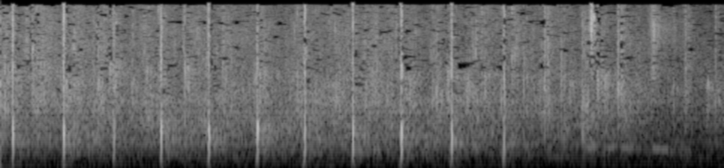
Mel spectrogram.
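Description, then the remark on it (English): A theatre audience at a stage show of Scrooge applauds the pit band, volunteers and crew, with a dense patter of many hands and a steady run of sharper, evenly spaced claps punching through, loosening and thinning near the end. “So let's applaud those people as well for their efforts.”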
